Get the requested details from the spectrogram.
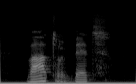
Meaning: waterbed (mattress filled with water; bed with such a mattress)
- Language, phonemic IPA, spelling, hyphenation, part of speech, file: Dutch, /ˈʋaː.tərˌbɛt/, waterbed, wa‧ter‧bed, noun, Nl-waterbed.ogg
